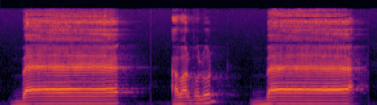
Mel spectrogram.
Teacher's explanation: বা হরফে টান হবে, এক আলিফ টান।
